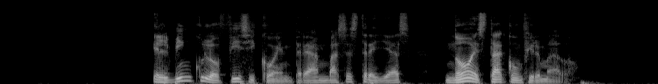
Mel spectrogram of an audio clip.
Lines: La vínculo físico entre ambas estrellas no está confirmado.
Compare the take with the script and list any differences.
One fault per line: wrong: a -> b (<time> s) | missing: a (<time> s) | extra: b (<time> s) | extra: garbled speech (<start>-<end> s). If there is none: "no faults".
wrong: La -> El (1.5 s)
